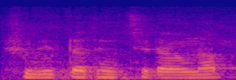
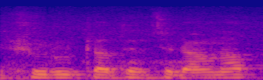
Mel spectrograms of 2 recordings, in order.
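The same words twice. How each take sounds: The two takes are said the same way.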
